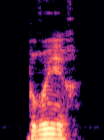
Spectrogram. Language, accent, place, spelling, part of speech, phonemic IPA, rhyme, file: French, France, Paris, bruire, verb, /bʁɥiʁ/, -iʁ, LL-Q150 (fra)-bruire.wav
- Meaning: 1. to make a low noise 2. to rustle 3. to rattle 4. to roar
